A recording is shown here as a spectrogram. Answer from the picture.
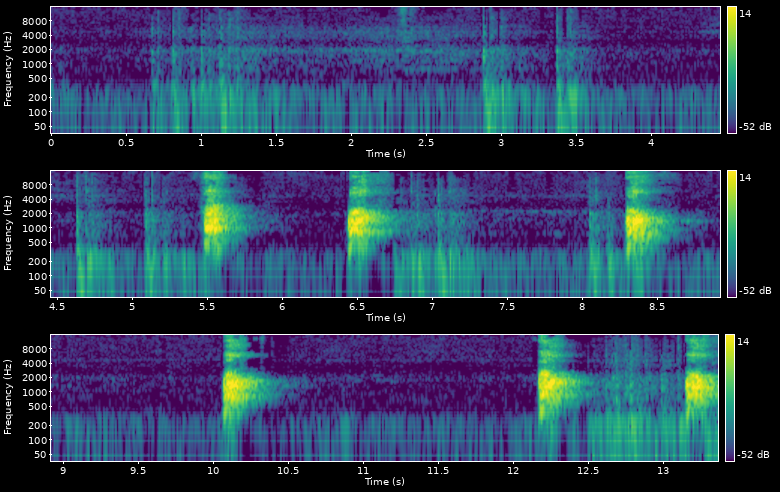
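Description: A small dog, a Pomeranian, barking in sharp single high-pitched barks, about six of them spaced a second or two apart from about five seconds in. Fainter short knocks come before the barking starts.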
